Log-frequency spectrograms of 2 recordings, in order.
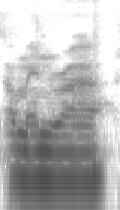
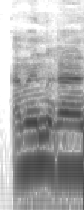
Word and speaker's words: Amenra: talking about some amra I don't know how to pronounce it correctly but I think it's amenra uh or amra on it's dutch because it's a it's in a Belgian band um and I'm from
